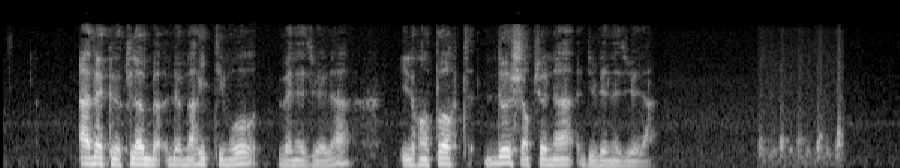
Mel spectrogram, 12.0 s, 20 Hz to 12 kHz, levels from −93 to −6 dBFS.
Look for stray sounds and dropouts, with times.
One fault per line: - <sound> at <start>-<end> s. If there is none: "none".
- whoosh at 10.1-11.3 s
